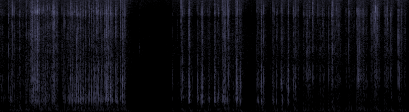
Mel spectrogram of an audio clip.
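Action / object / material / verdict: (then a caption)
scrape / wooden hairbrush with metal pins / wood and metal / none. Long nails pluck and scratch the metal pins of a wooden hairbrush held sideways. A dense, crinkly scratching runs for a few seconds, drops to a near-silent pause, then returns as a quick patter of sharp, bright plucks and scrapes until the end.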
